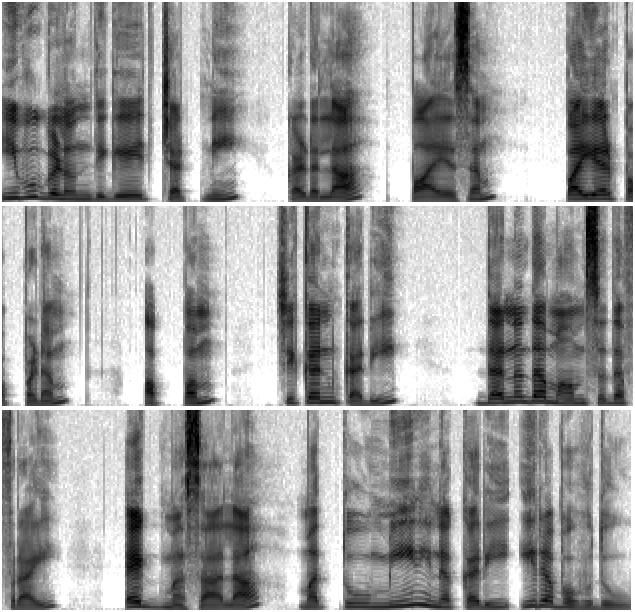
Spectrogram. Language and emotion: Kannada, neutral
